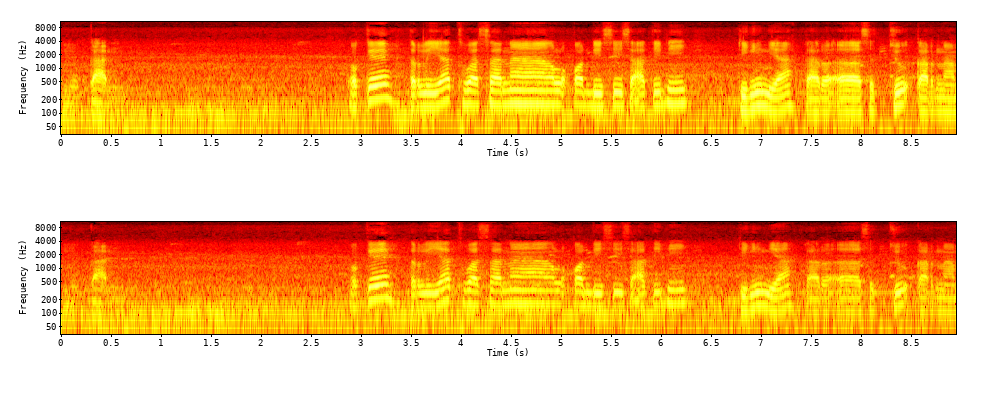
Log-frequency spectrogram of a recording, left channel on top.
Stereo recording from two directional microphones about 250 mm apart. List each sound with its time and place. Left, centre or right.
2.9 s speech: left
